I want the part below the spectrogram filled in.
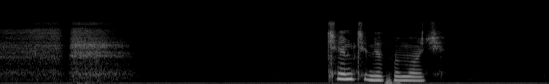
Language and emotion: Russian, sad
